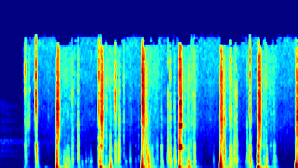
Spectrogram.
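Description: A door being pushed, heard as a series of about seven heavy thuds at a steady pace, loud, with a faint rattle after each knock and no voices.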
